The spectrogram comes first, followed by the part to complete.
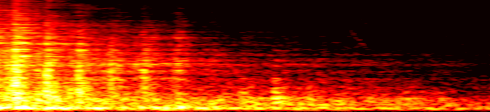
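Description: Double-stack intermodal freight train rolling past, its steel wheels running on the rails, fading out steadily.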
